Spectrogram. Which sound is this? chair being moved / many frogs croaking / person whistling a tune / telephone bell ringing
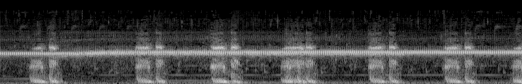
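many frogs croaking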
